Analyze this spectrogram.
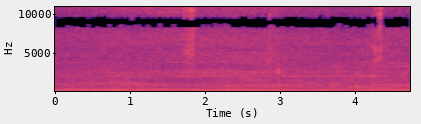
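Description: Steady low rumble of road traffic and outdoor background noise.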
